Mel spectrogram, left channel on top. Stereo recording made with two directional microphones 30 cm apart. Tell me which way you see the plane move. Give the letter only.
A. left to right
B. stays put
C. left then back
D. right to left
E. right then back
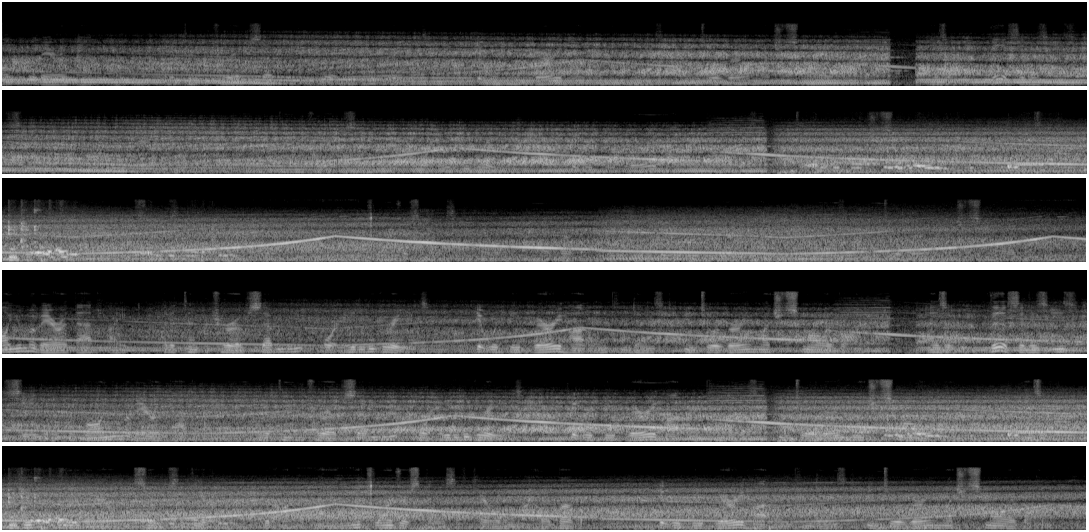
A.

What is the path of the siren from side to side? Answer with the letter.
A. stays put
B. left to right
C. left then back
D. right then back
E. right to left
E.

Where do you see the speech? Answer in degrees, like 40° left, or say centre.
60° right.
